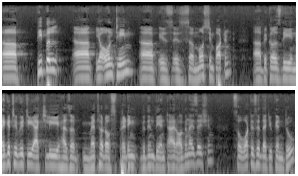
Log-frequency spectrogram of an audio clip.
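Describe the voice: A man talks at a fairly low pitch and a moderate pace. He leaves few pauses. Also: ordinary pitch variation.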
